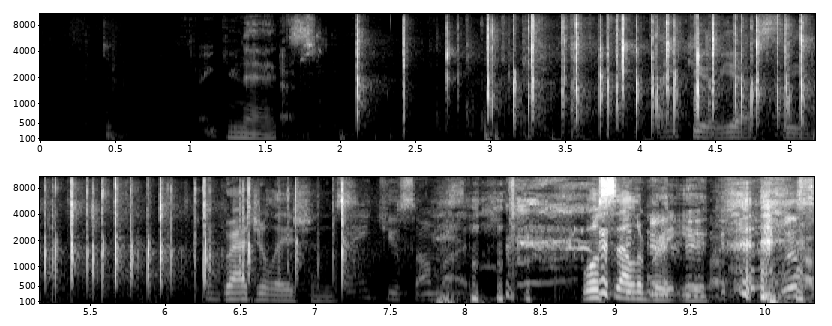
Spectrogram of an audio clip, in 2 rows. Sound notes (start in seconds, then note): 2.0 applause; 7.7 laughter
